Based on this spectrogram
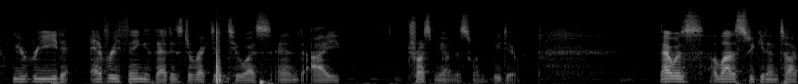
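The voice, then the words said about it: Strained, tiring voice. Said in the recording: “I'm starting to lose my voice.”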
